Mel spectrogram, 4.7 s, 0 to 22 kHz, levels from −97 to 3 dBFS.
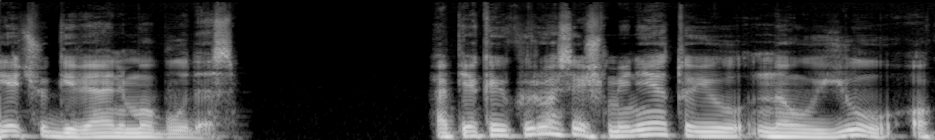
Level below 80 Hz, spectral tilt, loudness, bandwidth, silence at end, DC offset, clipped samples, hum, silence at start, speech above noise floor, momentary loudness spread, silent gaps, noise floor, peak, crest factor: -50 dBFS; -7 dB/octave; -16 LUFS; 13.5 kHz; 0 s; under 0.1%; under 0.1%; none; 0 s; 67 dB; 9 LU; none; -83 dBFS; -4 dBFS; 14 dB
